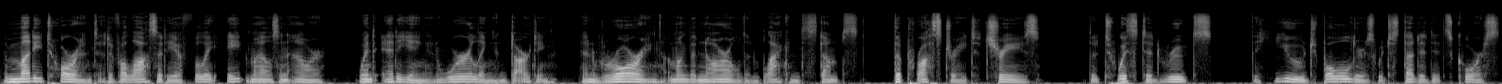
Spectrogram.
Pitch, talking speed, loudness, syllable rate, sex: 110 Hz, 155 wpm, -23 LUFS, 4.6 syllables/s, male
